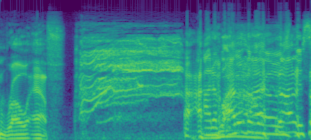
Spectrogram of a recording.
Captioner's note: laughing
